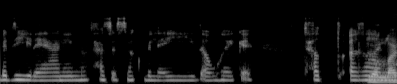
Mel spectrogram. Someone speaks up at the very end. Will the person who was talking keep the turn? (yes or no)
yes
